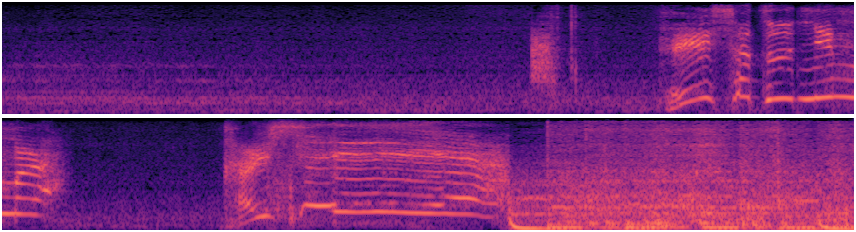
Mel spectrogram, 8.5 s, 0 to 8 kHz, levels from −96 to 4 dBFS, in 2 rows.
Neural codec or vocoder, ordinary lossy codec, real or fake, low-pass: autoencoder, 48 kHz, 32 numbers a frame, DAC-VAE, trained on Japanese speech; Opus, 32 kbps; fake; 7.2 kHz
